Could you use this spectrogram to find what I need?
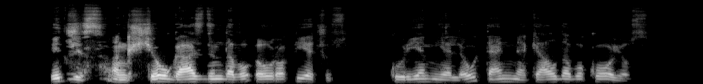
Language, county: Lithuanian, Klaipėda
